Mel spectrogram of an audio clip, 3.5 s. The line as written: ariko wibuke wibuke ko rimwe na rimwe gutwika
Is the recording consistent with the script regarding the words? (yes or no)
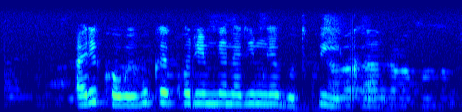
no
